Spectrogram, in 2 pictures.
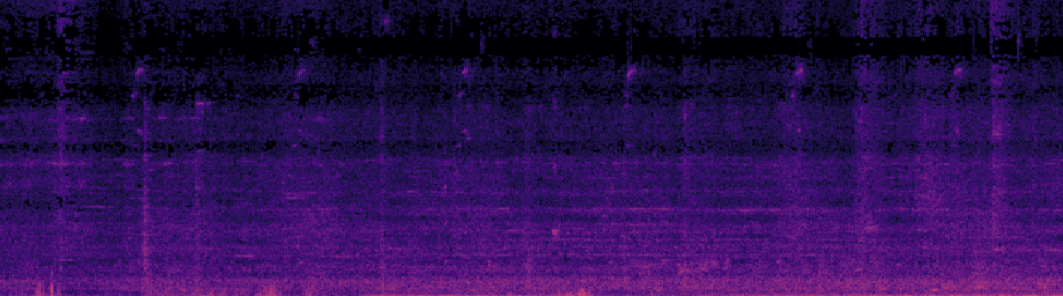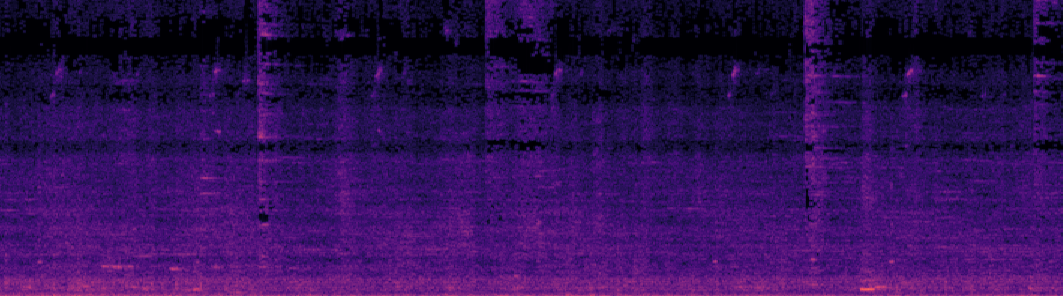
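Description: Freight train cars rolling past on the rails, with a steady rumble of wheels, scattered clanks, and some wheel squeal. The low rumble grows heavier about five seconds in.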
